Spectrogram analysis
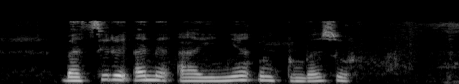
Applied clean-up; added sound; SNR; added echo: none; none; none; none.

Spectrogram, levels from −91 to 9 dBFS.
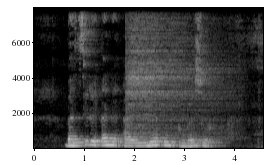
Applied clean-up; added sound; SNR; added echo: none; Crash cymbal; 16 dB; reverberation time 0.8 s.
